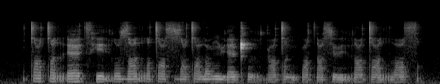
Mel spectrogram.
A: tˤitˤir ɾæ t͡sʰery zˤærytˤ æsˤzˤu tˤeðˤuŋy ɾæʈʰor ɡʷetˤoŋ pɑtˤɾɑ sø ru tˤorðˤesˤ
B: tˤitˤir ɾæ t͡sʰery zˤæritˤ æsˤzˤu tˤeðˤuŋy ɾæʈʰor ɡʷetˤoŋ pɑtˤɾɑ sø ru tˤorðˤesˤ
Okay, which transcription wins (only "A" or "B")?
A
